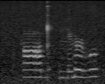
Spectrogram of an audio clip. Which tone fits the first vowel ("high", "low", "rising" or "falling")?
high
